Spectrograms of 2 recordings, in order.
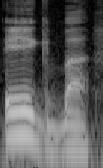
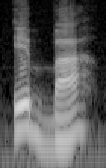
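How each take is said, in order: First: The g sound is pronounced in the name. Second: The g sound is left out of the name. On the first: This is how some people in Brazil say it. "algumas pessoas começaram a reproduzir como Egba" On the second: This is the original African pronunciation. "na pronúncia africana, esse G é mudo"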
